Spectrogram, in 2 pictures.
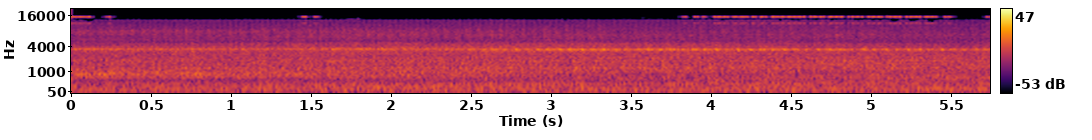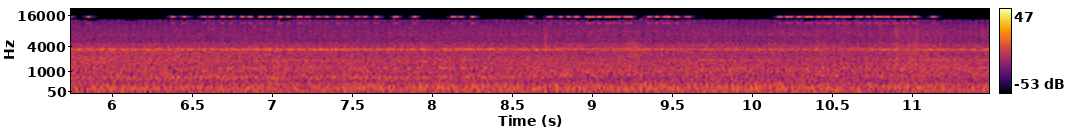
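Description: Cessna Skyhawk II's four-cylinder piston engine and propeller running steadily at low power, heard from inside the cabin as a constant drone with a steady high whine above it.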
